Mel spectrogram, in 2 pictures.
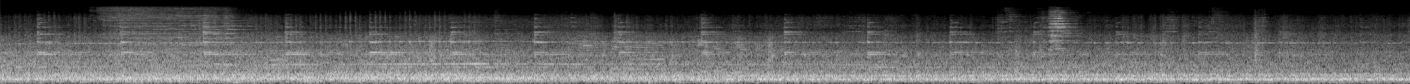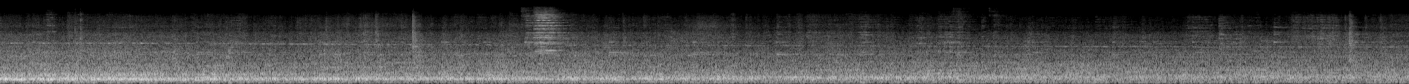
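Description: A train rolling past on the rails, wheels rattling over the track with a thin high wheel squeal held through much of it. Loud at first, it fades gradually over the second half as the train moves away.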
